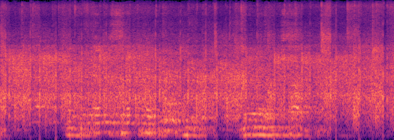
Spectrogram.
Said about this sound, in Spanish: Denle un fuerte aplauso al Señor. Denle un fuerte aplauso al Señor.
